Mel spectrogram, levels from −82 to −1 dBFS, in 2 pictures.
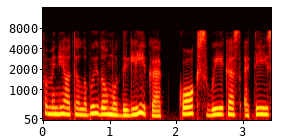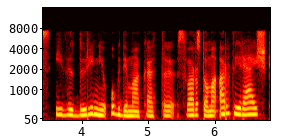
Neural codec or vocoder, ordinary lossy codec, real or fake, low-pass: codec, 16 kHz, 0.8 kbps, ZipCodec; MP3, 48 kbps; fake; 7.2 kHz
